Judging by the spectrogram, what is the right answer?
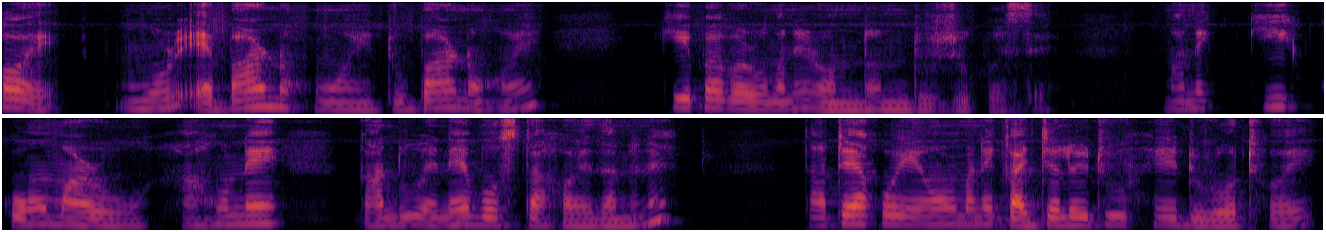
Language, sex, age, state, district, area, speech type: Assamese, female, 30-45, Assam, Charaideo, urban, spontaneous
